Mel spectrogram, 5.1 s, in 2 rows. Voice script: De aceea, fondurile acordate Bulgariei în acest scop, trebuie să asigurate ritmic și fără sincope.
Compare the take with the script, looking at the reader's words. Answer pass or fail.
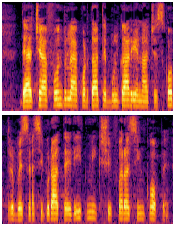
pass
